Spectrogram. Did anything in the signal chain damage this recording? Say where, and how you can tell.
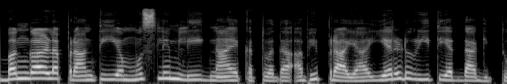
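No, nothing in the signal chain audibly damages this speech recording; the level, continuity and tonal balance hold steady throughout.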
